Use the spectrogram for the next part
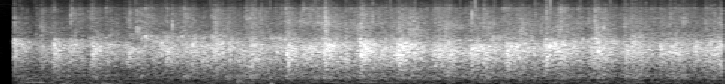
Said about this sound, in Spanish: ¿Está acá conmigo? Pero si ese aplauso está muy débil.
